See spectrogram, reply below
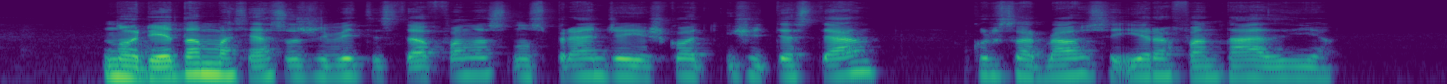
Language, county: Lithuanian, Kaunas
